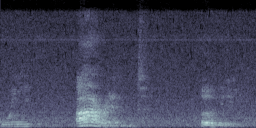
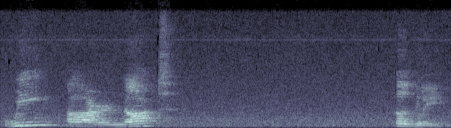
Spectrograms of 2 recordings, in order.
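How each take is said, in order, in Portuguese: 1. 'Are' e 'not' se unem em 'aren't'. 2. 'Are' e 'not' são ditos como palavras separadas. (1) "A contração de are mais o not fica aren't" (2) "a frase we are not ugly"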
